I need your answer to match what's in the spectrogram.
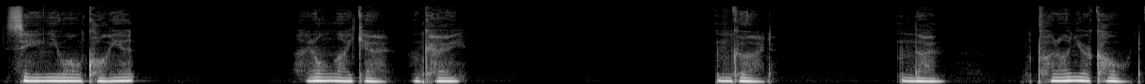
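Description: Girl doing an edgy young boyfriend, ASMR role-play, super breathy and dark, gruff but caring, intimate asmr. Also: low-pitched, level tone, drawn-out words, long pauses, no room sound, studio quality, exaggerated voice. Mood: worried, pleading. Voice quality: breathy, husky soft voice.

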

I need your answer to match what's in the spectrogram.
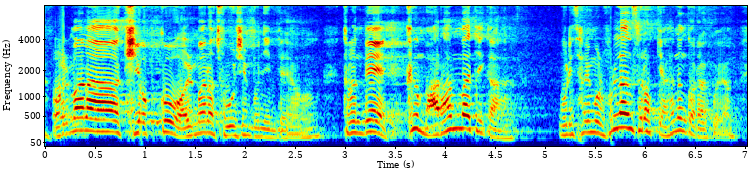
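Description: A man's voice: high-pitched, moderate pace, vocal fry. A middle-aged man telling stories at a talk concert, acting out family members' lines as he goes. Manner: animated, acts out family quotes in changing voices. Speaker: guest speaker. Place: large hall with audience. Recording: echoey hall reverb.

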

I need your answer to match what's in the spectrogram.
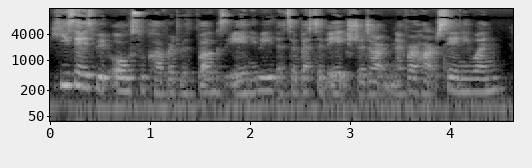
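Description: A woman's voice: on the low side, steady tone, a little fast, warm tone, distant mic, close to an everyday voice. A woman voicing a brave, polite little schoolboy, earnest and frank, in a children's storybook reading. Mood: matter-of-fact. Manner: earnest, frank, trying not to sound scared. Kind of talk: children's storybook read-aloud. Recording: echoey room.

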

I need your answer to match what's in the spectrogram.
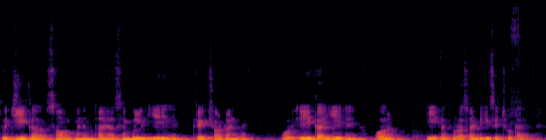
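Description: A man teaching a shorthand lesson step by step, slow and patient, trailing off softly as he draws each symbol. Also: on the low side, flat delivery, gravelly, a little hiss or hum. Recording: dull lo-fi sound in an echoey room.

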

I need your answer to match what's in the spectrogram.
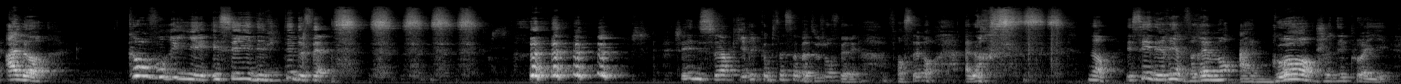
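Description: A woman's voice: mid-range voice, very animated, normal speed. A woman vocal coach giving a playful, demonstrative lesson, often laughing at herself and sliding between her voice registers. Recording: roomy sound from a distant mic, faint music.

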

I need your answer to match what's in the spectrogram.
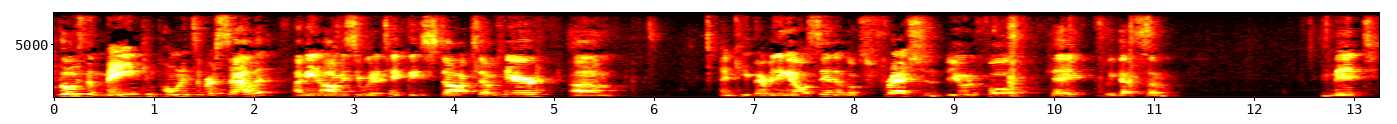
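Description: A man's voice: a little high, pushed and bright, slight background noise. A young man demonstrating a recipe in his home kitchen, upbeat and encouraging as he explains each step and cheers on a small child helping him. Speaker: home cooking host. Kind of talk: casual cooking demonstration. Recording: echoey kitchen room.

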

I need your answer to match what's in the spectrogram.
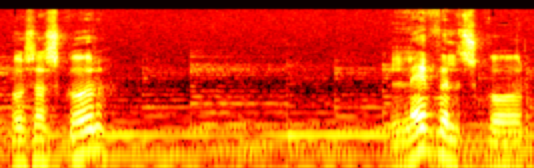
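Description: Man, let's-play streamer, easygoing chatter, middle pitch, game guitar music behind. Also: animated. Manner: reads game dialogue aloud in English, muttering asides. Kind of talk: casual let's-play commentary.

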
